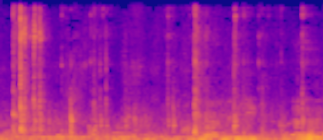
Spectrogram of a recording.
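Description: Background chatter of several children's voices, with a few short sharp clicks over it.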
